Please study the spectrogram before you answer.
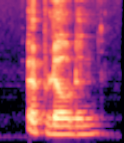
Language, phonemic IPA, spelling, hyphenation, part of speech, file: Dutch, /ˈʏpˌloːdə(n)/, uploaden, up‧loa‧den, verb, Nl-uploaden.ogg
- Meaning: to upload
